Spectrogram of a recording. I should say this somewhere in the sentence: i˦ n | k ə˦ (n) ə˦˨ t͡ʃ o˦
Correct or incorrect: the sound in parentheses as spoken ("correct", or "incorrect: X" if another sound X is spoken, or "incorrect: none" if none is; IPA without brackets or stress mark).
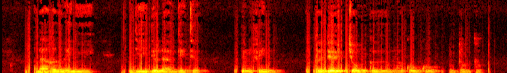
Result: incorrect: d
